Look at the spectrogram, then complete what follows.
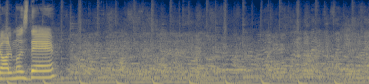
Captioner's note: chatter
